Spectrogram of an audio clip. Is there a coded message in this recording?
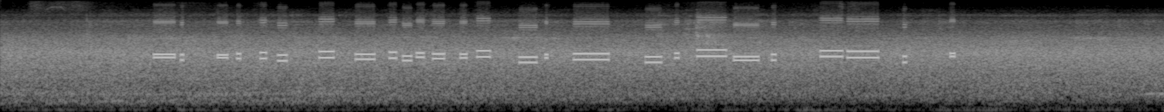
No, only pairs of high tones at irregular times, with radio hiss and the noise of a subway station.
